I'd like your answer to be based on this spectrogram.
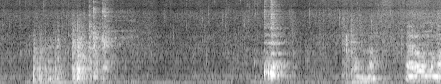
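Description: Onions frying in oil in a pan while cooking a Kerala pork roast, a soft steady sizzle broken by several scraping stirs and clinks of a spoon against the metal pan.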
